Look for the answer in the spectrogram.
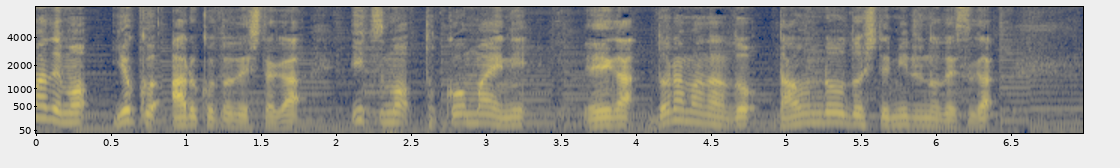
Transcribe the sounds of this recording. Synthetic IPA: ad̪e̞mo̞jo̞kɯ̟ʔaɾɯ̟ko̞t̪o̞d̪e̞ɕi̥t̪aɡa | it͡sɨmo̞t̪o̞ko̞mae̞ɲ̟i | e̞ːɡad̪o̞ɾamanao̞d̪aɯ̟̃nɾo̞ːd̪o̞ɕi̥t̪e̞mʲiɾɯ̟no̞d̪e̞sɨɡa

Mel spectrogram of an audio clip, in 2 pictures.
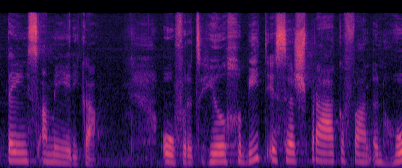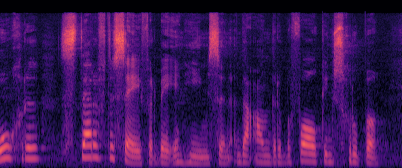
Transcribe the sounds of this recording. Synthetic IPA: tɛjnsa̰mɪːɾika̰ː | ʔowvərɦətɦɪːlˠχəbitɪsɛrspraːkəvɑnənɦowχərəstɛrvdəsɛjfərbɛjɪnɦimsəndəʔɑndəɾəbəvɔlˠkɪŋsχrupə

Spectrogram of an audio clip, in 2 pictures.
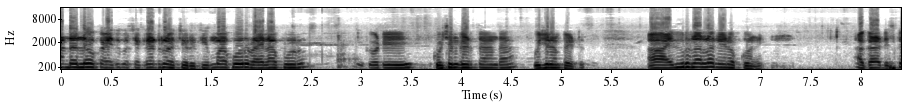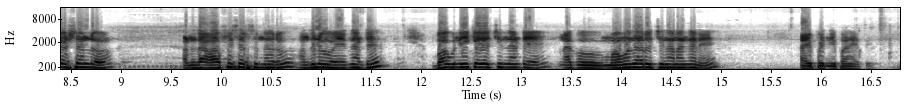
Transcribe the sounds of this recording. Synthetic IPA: ɐɳɖɐlo̞ːɔkɐɐjd̪uɡuɾseɡɾeʈɐɾloːt͡ʃːiːɾut̪imːaːpuːɾuɾɐjlaːpuːɾu | iŋkoːʈikuːt͡ʃɐnkeɽut̪aːɐɳɖaɡuːd͡ʒɐnɐmpe̞ːʈu | aːɐjd̪uɡuɾulaːlːo̞ːne̞ːnokːoːni | ɐkːɐɽɐɖiskɐʂɐnlo̞ː | ɐnɐd̪ɐaːpʰiːsɐɾsunːaːɾuɐnd̪ulo̞ːeːnd̪ɐɳʈe̞ː | baːbuniːkeːd̪ot͡ʃːind̪ɐɳʈe̞ːnaːkumɐmɐnaːɾot͡ʃːind̪ɐnɐŋɡaːne̞ː | ɐjipojind̪ipɐneːt̪e

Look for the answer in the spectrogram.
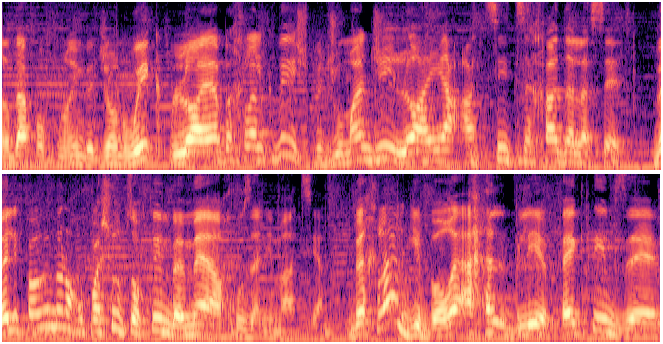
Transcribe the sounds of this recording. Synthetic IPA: ʁd̪afofnoimbed͡ʒo̞nwiklo̞ajabiχlalkviʃbed͡ʒumand͡ʒilo̞ajaʔat͡sit͡seχad̪alaset | ve̞lifamimanaχnupaʃut̪̚t͡so̞fimbe̞me̞aːχuzanimat͡sja̰ | beχlalɡibo̞ʁeʔalbliefekt̪imze̞

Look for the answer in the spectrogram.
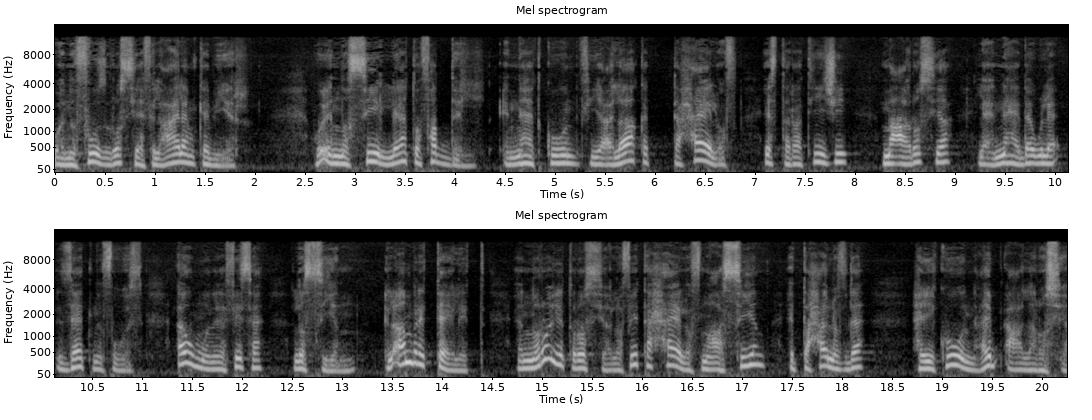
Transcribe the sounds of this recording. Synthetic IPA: wɪnʊfuːzɾusjafilʕaːlæmkæbḭːɾ | wɪʔɪnːɨsˤːiːnlæːt̪ʊfɑd̪ˤːɨl | ʔɪnːæhæt̪æ̥kuːnfiʕelɑːqɑt̪ːaħaːlʊf | ʔɪst̪ɾˤɑːt̪ʰiːʒi | maʕaɾusja | lɪʔanːæɦæd̪æwlæzæːt̪nʊfuːz | ʔawmʊnæːfɪsa | lɨsˤːiːn | ʔɪlʔɑmɾɪt̪ːæːlɪt̪ | ʔɪnːɾˤoʔjaɾusjɑlæwfiːt̪aħaːlʊfmaʕɑsˤːiːn | ʔɪt̪ːaħaːlʊfd̪æ | hæjakuːnʕɪbʔaʕalæɾˤʊsjɑ

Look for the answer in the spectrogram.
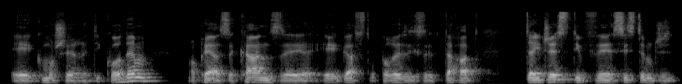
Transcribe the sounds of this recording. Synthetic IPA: ekmoʃeʁet̪ikʰodem | ʔokejazːɛkʰanzeɡast̪ʁopaʁezizetaχat | d̥ajd͡ʒɛstivesistemd͡ʒ

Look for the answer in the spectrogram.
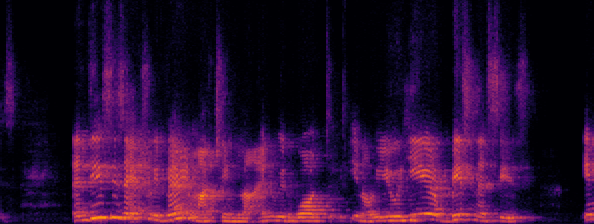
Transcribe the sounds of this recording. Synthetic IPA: z | ʔɛ̃nd̪ɪsɪzæk̚t͡ʃuəlˠivɛɾimʌt͡ʃɪ̃nlãɪ̃nwɪd̪wɔtjunoːjuɦiəɾbɪznɪsɪz | ʔɪ̃

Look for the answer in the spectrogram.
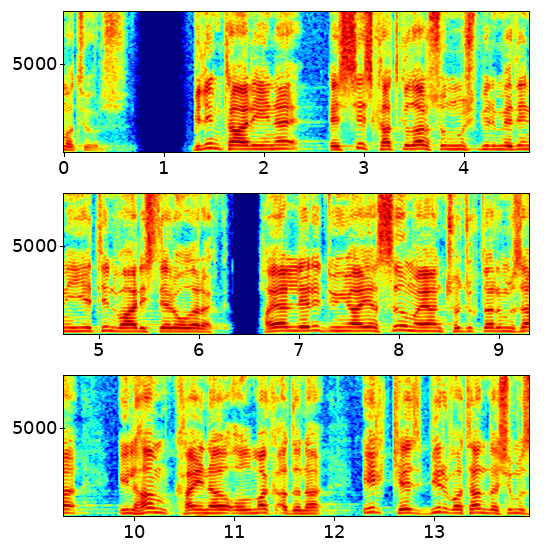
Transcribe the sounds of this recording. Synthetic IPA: mat̪ʰɯjo̞ɾuz̥ | bilʲimt̪ʰaːɾihinɛ | ɛsːiz̥kʰat̪kɯlˠaɾsunmuʃbiɾme̞d̪e̞nijːe̞t̪ʰinvaːɾislʲe̞ɾio̞lˠaɾak | hajalʲːe̞ɾid̪ynjaːjasɯmajant͡ʃʰo̞d͡ʒuklˠaɾɯmɯza | ilʲɦamkʰajnaɯo̞lˠmakad̪ɯna | ilʲcʰːɛzbiɾvat̪ʰand̪aʃɯmɯz

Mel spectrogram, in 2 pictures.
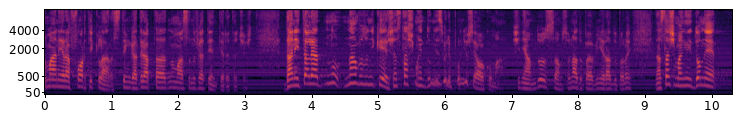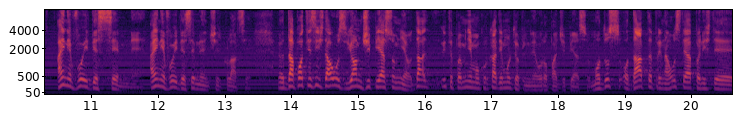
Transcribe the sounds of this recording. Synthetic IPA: manjeɾafoart̪e̞kla̰rst̪ɨŋɡad̪ɾʲeap̚t̪anumasənufijat̪ent̪d̪eɾət̪ət͡ʃo̰ʃt̪ʲ | d̪anit̪alijanunamvəzut̪nikəjelʃamst̪at̪ʃimaɡɨid̪umne̞zewleponjesjawakuma̰ʃineamd̪usamsunat̪̚d̪upajaveniɾat̪̚d̪upəno̞j | d̪anmst̪aʃimamɡɨnit̪d̪amne̞ | ajne̞vo̞jed̪e̞se̞mnḛajne̞vo̞je̞d̪ese̞mneɨnt͡ʃirkula̰t̪sije̞̰ | d̪apat̪ezit͡ʃʲd̪auzʲjeamd͡ʒipiasumḛwd̪a | ujt̪əpəmine̞məŋkurkat̪̚d̪e̞mult̪eoɾpɾine̞uɾo̞pa̰d͡ʒipia̰sumod̪uso̞d̪at̪əpɾinaust̪ijapəniʃt̪e̞

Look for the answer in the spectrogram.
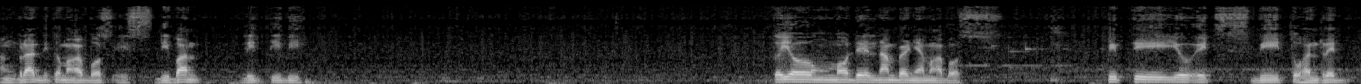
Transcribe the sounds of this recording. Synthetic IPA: ʔɐŋbɾand̪nɪt̪omɐŋabosɪsd̪ibant̪̚ | lid̪̚t̪ibi | ʔɪt̪ojʊŋmod̪ɛlnambɛɹɲamɐŋabos | pift̪ijuʔɛt͡ʃsbit̪uɦand̪ɾɛd̪̚

